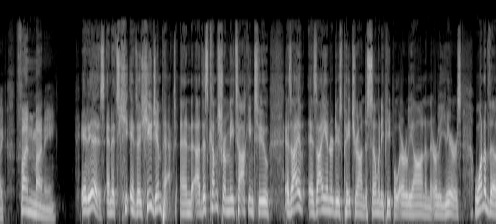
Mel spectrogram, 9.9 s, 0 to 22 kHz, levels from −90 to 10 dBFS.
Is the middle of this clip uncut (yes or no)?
yes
